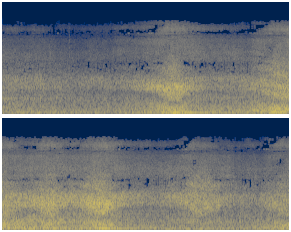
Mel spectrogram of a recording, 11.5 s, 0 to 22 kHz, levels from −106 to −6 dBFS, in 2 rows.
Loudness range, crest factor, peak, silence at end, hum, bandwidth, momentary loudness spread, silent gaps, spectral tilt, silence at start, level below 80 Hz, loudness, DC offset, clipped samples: 6 LU; 18 dB; -12 dBFS; 0 s; none; 11.5 kHz; 14 LU; none; -5 dB/octave; 0 s; -40 dBFS; -30 LUFS; under 0.1%; under 0.1%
